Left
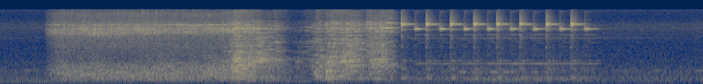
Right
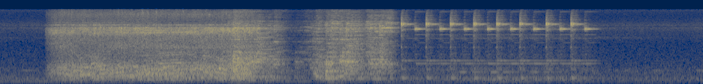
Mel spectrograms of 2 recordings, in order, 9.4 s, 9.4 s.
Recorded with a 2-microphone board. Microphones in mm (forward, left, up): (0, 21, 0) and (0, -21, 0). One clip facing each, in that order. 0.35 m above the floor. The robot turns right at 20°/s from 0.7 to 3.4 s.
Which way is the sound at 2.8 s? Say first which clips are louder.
Right 1 dB; 25° right (ahead or behind).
